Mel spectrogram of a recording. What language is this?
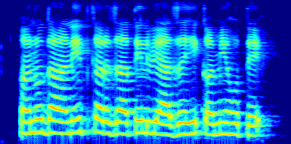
Marathi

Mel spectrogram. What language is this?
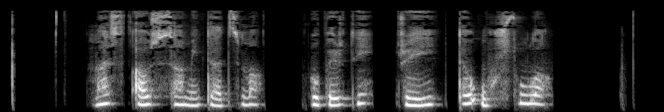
Georgian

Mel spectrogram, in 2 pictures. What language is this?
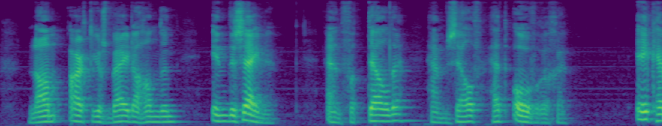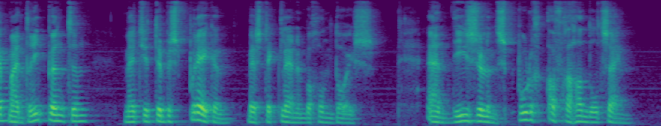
Dutch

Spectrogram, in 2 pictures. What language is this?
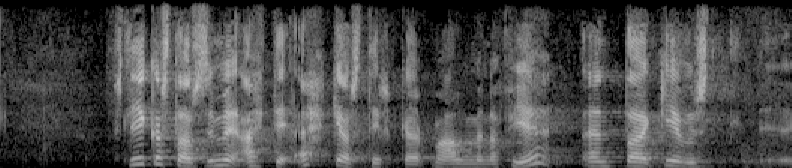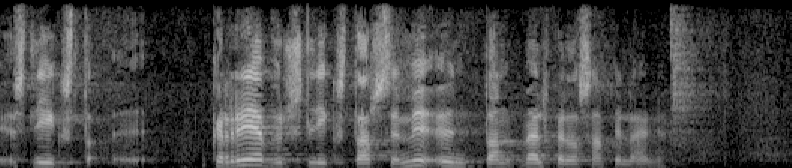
Icelandic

